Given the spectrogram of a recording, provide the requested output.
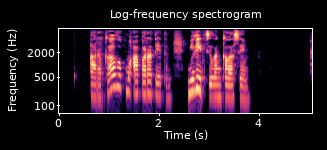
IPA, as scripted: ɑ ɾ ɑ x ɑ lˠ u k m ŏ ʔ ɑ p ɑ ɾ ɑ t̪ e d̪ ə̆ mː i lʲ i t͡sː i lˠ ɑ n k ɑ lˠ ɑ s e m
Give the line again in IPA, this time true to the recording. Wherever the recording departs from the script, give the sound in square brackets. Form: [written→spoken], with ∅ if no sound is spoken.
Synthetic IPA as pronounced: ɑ ɾ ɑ [x→k] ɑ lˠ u k m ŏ ʔ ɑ p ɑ ɾ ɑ t̪ e [d̪→t̪] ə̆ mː i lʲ i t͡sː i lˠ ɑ n k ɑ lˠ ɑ s e m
